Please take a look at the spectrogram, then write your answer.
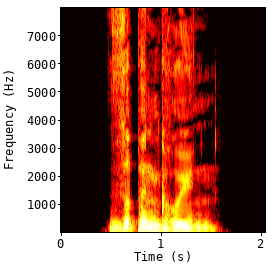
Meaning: vegetables used as base for stock: celery, carrots, leek etc
- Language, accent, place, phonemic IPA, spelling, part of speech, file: German, Germany, Berlin, /ˈzʊpn̩ˌɡʁyːn/, Suppengrün, noun, De-Suppengrün.ogg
